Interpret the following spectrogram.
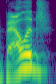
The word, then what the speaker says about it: Ballage: uh kalyn i can this is a name i never pronounced her ballage yeah yeah it's like the bellagio yeah see i always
